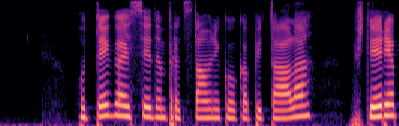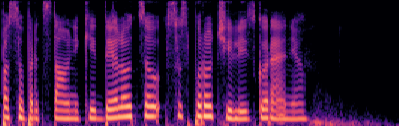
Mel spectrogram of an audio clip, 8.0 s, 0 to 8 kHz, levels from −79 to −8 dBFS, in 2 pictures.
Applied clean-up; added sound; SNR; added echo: none; none; none; none.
